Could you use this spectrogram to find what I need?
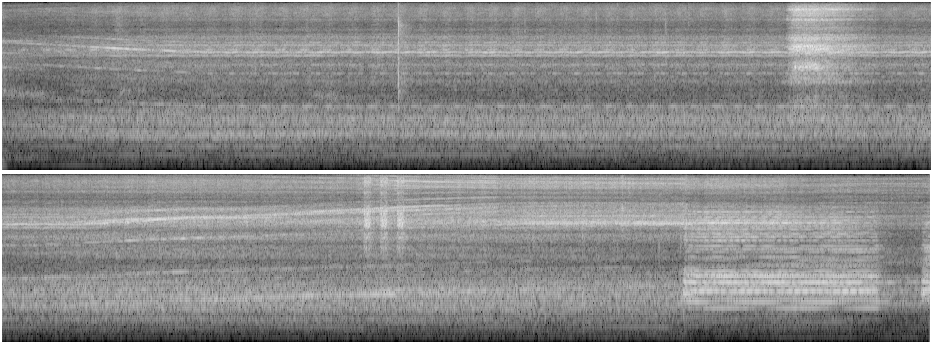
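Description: A model diesel locomotive engine hums steadily and rises in pitch as the locomotive pulls away.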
